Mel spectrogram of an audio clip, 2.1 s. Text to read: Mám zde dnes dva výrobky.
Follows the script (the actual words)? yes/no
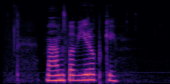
no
